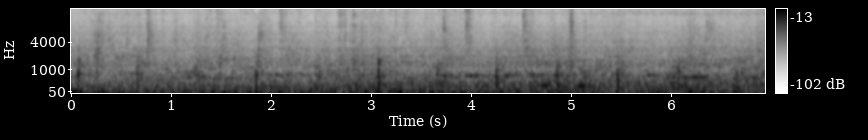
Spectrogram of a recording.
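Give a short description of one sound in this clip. Footsteps tap steadily on pavement close by.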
